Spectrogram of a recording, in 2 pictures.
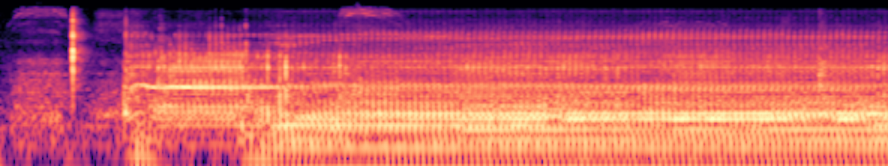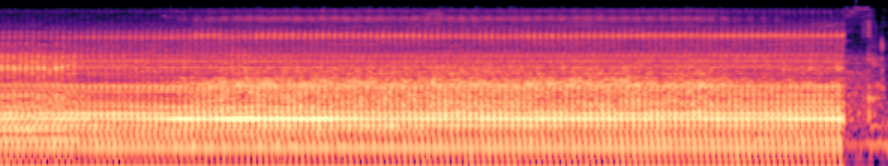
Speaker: the combination of percussion from the mechanical gun and the oscillating pressure causing a vibration through the Airways was useful for trying to clear secretions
